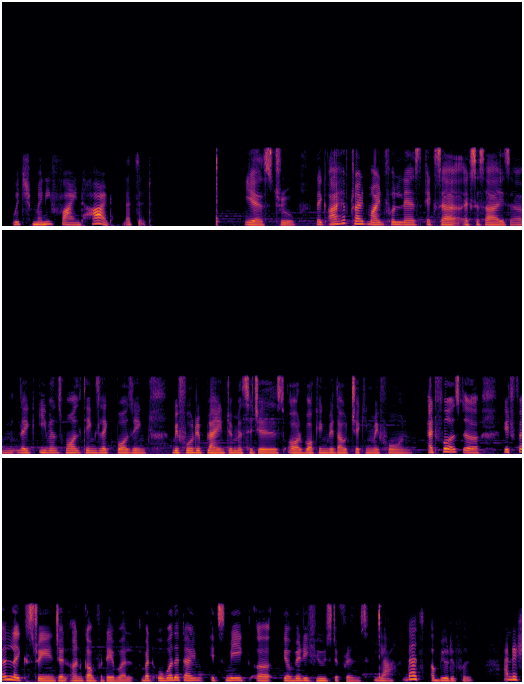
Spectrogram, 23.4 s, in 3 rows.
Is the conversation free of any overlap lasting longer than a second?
Yes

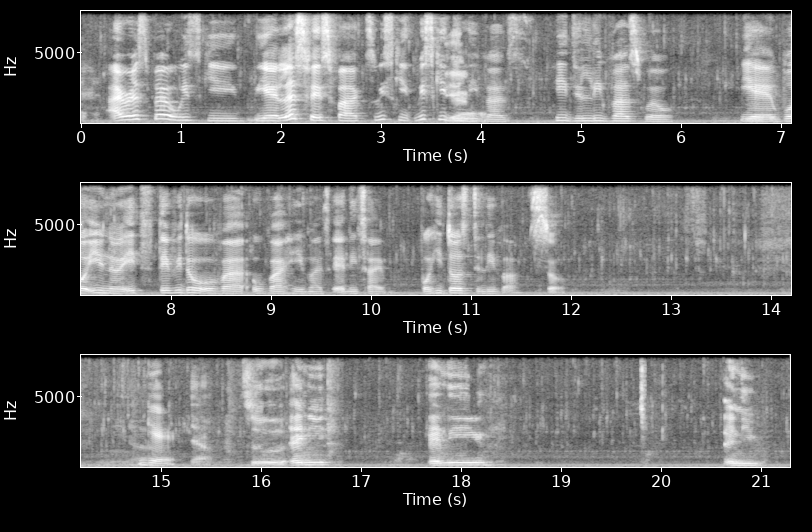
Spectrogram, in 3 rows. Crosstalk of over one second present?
No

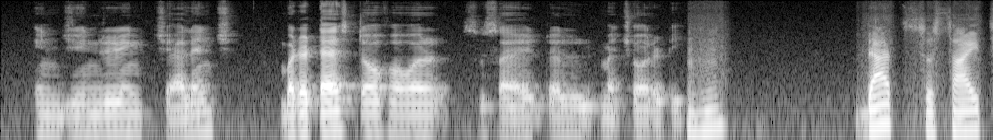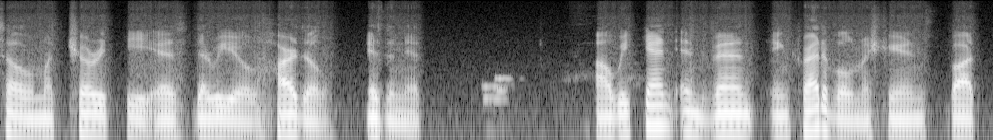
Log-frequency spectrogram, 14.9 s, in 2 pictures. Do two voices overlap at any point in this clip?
No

